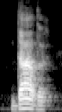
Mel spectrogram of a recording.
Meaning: doer, perpetrator
- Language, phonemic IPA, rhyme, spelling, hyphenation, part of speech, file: Dutch, /ˈdaː.dər/, -aːdər, dader, da‧der, noun, Nl-dader.ogg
